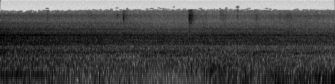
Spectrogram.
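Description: Wind buffeting the camera's microphone on an outdoor walk: an uneven low rumble with faint hiss. A low hum fades out about a second in, and there are a couple of faint ticks.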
